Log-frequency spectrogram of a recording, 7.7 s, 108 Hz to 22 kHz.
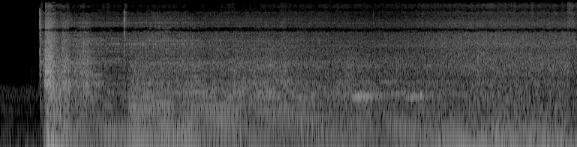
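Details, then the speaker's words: Home AC condenser before fitting a Micro-Air EasyStart Flex soft starter: loud jolt and sharp thump as the compressor kicks on, inrush measured at 86.7 amps, then steady low hum; compressor hard start, sounds normal once running. "All right, so hopefully you could hear that pretty well. It was a pretty loud jolt when that compressor came on."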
